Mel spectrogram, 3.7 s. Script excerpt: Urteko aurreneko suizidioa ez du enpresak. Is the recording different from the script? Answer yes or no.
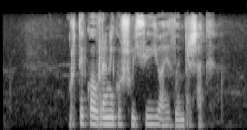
no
